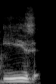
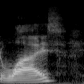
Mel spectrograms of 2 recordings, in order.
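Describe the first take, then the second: First: The name is said like 'ease', without a w. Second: The name is said like 'wise', with a w.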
